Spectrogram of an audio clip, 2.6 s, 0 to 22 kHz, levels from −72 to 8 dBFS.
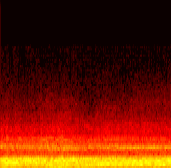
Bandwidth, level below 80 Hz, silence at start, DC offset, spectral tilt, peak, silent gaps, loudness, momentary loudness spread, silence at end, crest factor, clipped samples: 13 kHz; -24 dBFS; 0 s; under 0.1%; -4.5 dB/octave; -4 dBFS; none; -13 LUFS; 1 LU; 0 s; 10 dB; under 0.1%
